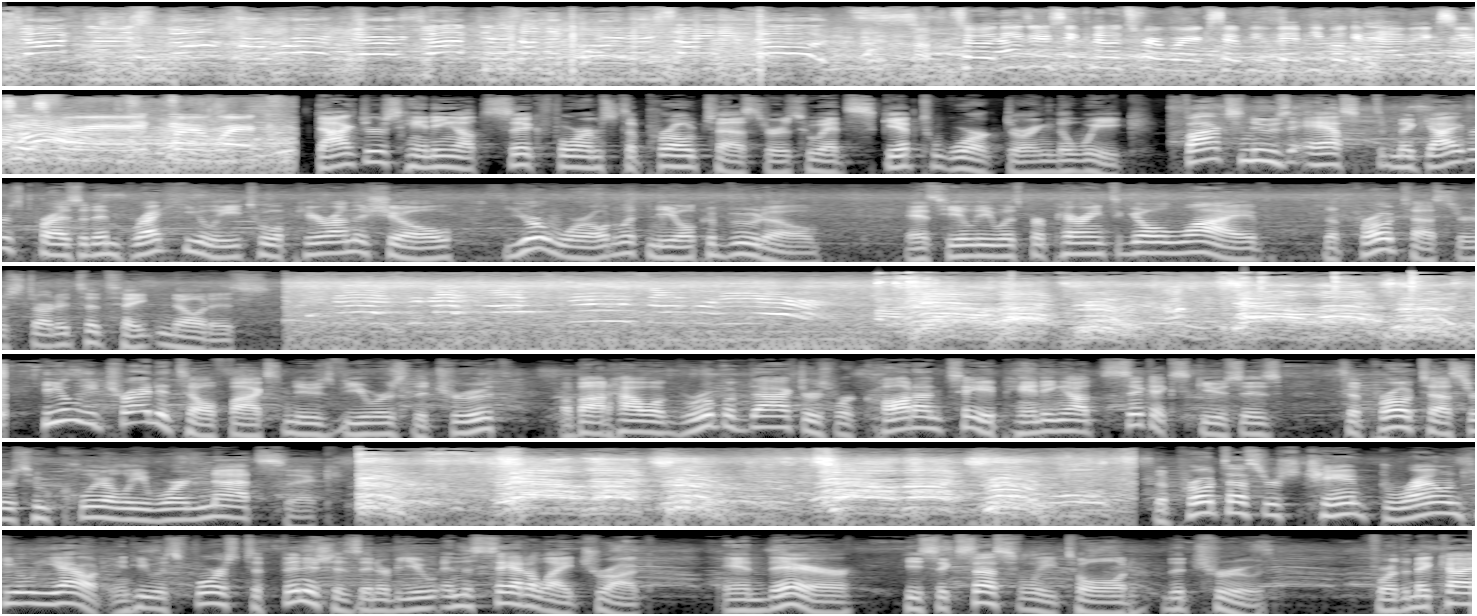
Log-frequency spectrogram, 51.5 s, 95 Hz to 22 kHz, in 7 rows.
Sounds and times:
Speech: 0:00.0 - 0:26.2, 0:29.7 - 0:38.6, 0:42.1 - 0:51.5.

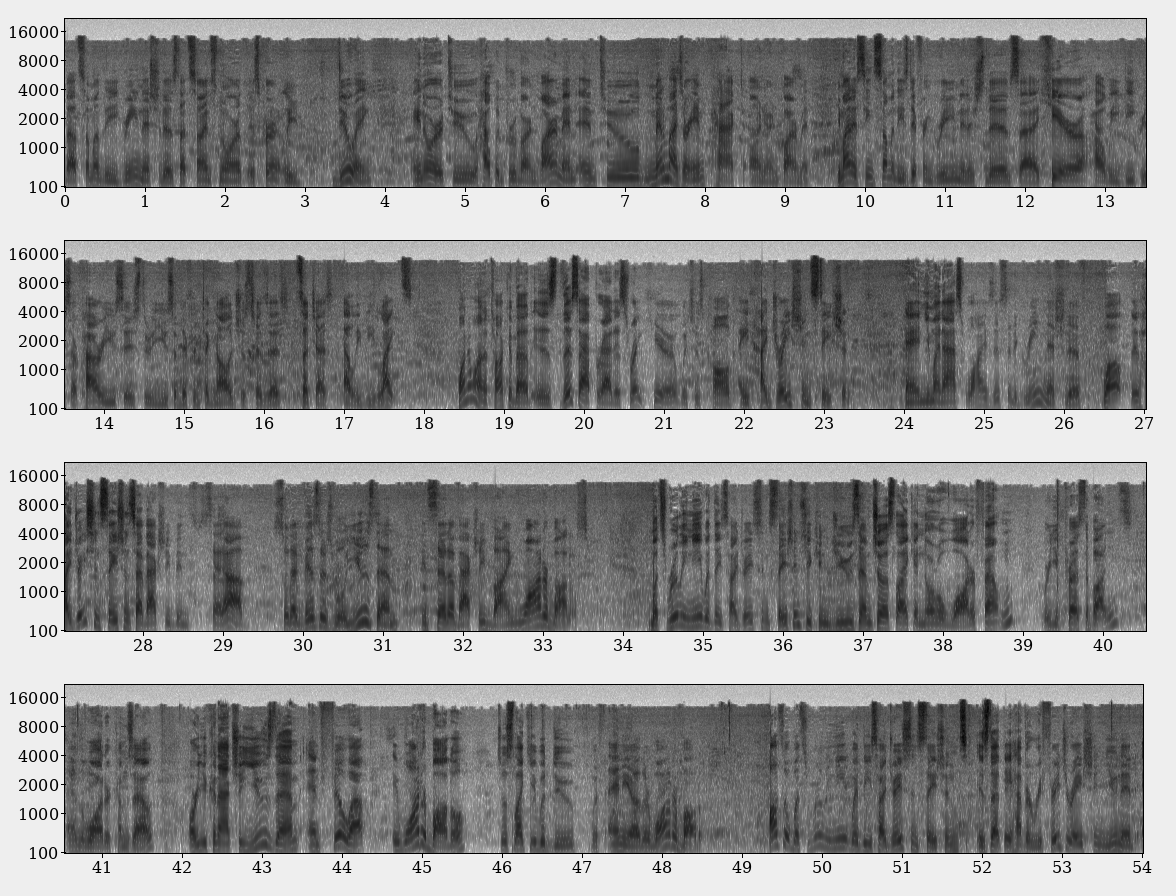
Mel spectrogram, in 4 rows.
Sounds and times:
Speech: 0:00.0 - 0:33.6, 0:34.3 - 0:48.6, 0:49.3 - 0:54.0.

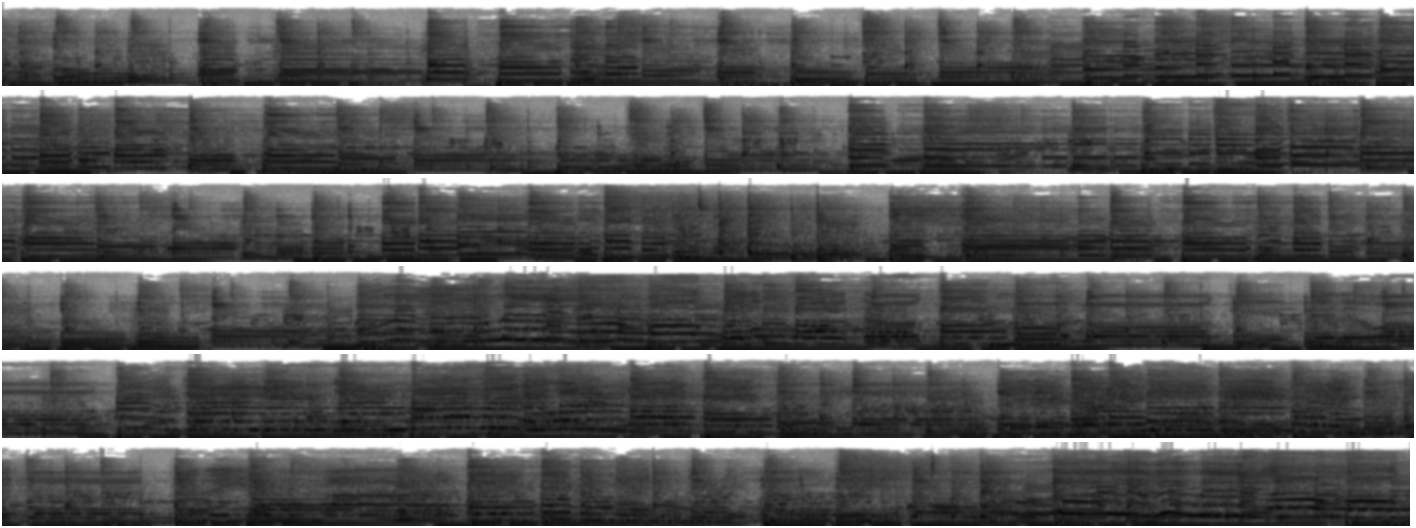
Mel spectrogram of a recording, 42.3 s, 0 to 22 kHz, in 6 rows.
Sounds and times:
Independent music: 0:00.0 - 0:42.3.

